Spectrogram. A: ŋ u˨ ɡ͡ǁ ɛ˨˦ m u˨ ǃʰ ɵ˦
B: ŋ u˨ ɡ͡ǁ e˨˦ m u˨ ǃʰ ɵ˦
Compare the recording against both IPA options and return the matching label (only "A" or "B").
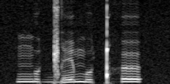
B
